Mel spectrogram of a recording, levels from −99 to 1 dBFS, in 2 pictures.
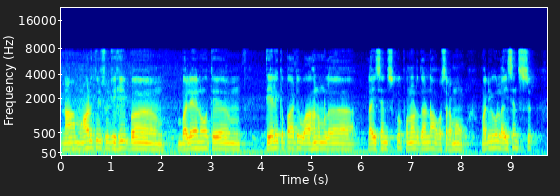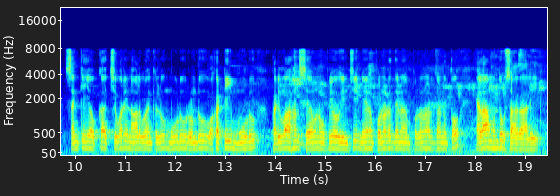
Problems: background sounds at intervals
